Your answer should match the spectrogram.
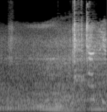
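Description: Coin-operated dinosaur kiddie ride being started: a steady low hum, then a few sharp clicks about one and a half seconds in as the coin goes into the slot, and the ride's recorded children's song starting near the end.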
